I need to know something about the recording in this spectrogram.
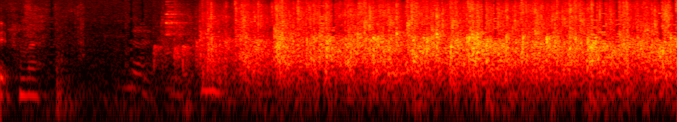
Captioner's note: audience applauds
